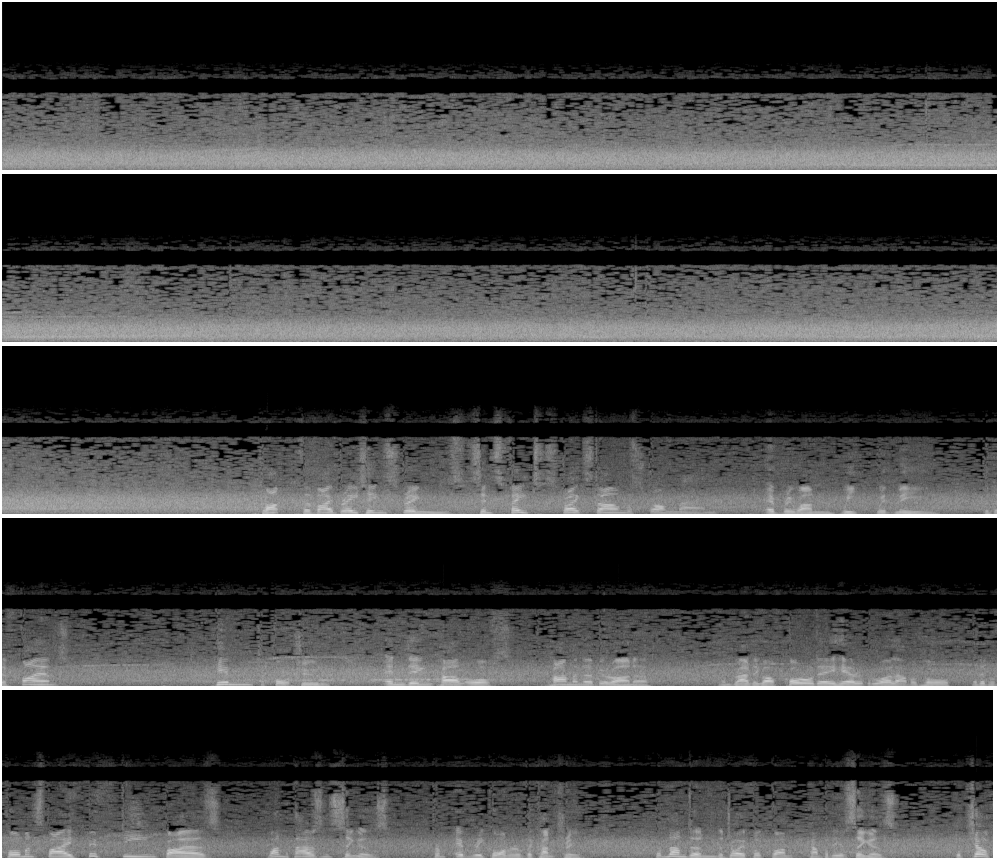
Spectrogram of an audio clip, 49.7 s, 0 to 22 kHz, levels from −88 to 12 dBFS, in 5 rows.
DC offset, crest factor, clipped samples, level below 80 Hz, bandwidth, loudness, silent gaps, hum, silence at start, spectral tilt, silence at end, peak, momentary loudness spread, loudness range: 0.2%; 18 dB; under 0.1%; -54 dBFS; 13.5 kHz; -18 LUFS; none; none; 0 s; -3.5 dB/octave; 0 s; 0 dBFS; 9 LU; 3 LU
